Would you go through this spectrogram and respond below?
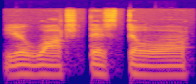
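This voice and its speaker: A man voicing a depressed, bored robot in an audiobook, droning slowly with gloomy sarcasm. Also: completely flat delivery, darkish tone, clear, resonant tone, no echo, full character voice. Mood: sour loathing. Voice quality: low, droning. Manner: slow, gloomy, sarcastic muttering. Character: hopelessly depressed, bored male humanoid robot. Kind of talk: audiobook character voice.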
